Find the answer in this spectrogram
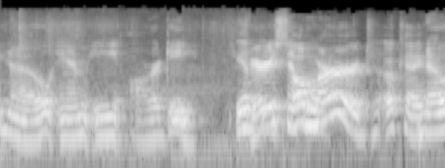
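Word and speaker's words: merde: Oh, merd. Okay. No, it's merd. That's not how I would pronounce it.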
